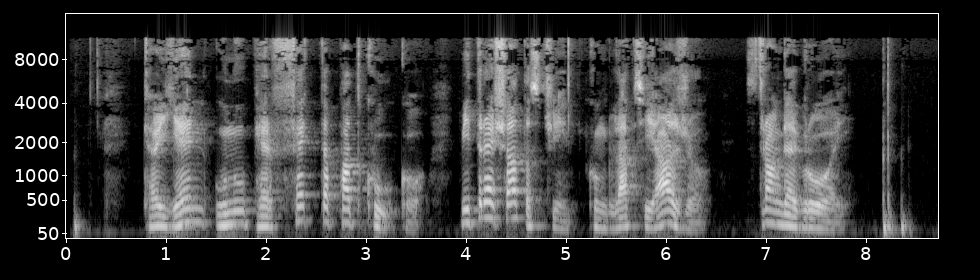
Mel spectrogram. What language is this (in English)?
Esperanto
